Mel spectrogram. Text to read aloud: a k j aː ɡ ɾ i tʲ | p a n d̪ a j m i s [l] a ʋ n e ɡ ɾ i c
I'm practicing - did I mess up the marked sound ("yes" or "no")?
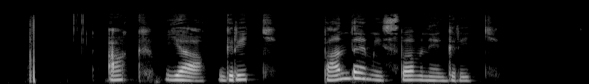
no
